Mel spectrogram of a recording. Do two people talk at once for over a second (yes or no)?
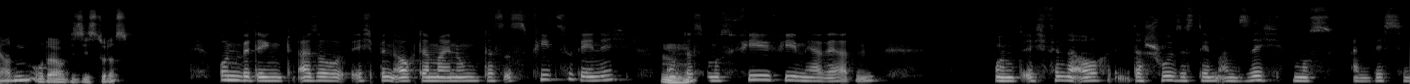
no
